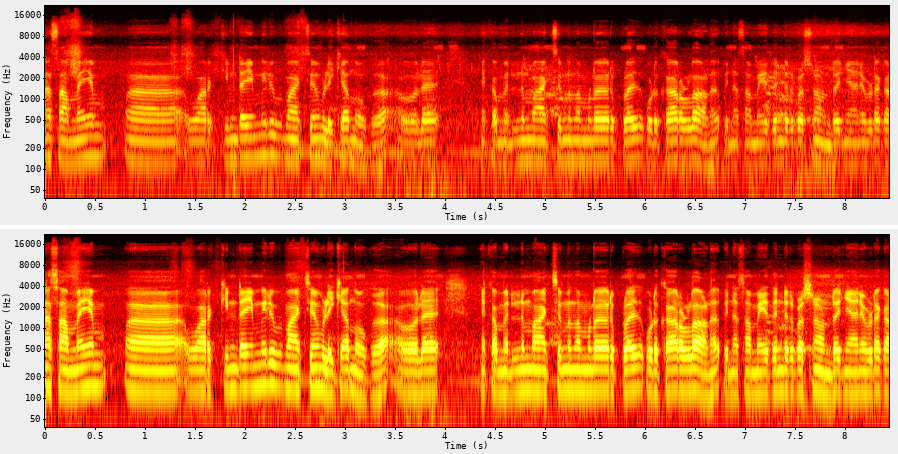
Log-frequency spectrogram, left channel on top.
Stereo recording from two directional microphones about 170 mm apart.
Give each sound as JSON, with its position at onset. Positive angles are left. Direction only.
{"t": 0.0, "sound": "speech", "side_deg": -35}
